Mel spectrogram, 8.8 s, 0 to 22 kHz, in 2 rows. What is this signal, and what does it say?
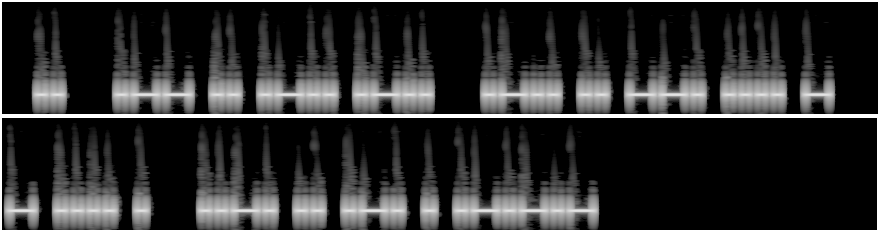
Morse code, heard as a keyed tone, about 30 wpm, 700 Hz. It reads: I WILL LIGHT THE FIRE.
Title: Sentences from Top 1000 Words - Review Part 1 - 30wpm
